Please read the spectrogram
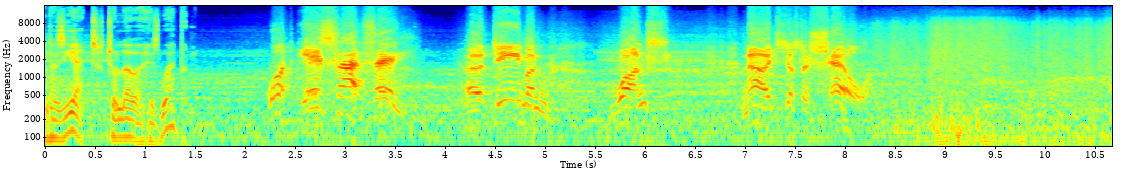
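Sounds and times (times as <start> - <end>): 
speech: 0.1 - 1.5, 2.2 - 6.3, 7.0 - 8.4
strong gust of wind over the ruins of a tower: 3.7 - 10.6.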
